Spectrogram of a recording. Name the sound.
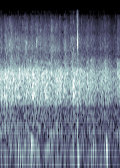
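audience applause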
